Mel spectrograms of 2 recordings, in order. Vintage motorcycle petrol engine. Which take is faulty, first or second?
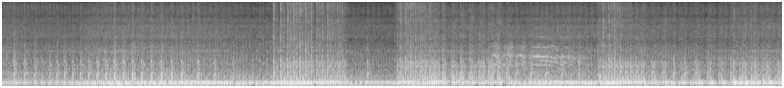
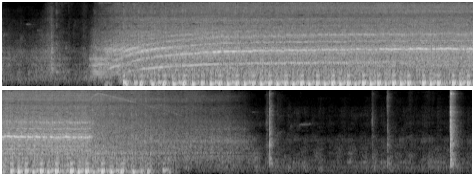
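second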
